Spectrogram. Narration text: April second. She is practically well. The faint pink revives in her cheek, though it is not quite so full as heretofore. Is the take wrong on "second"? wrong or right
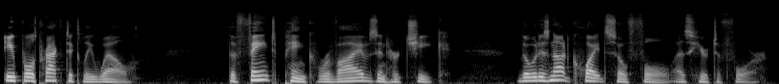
wrong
